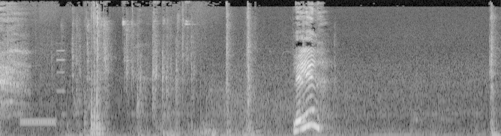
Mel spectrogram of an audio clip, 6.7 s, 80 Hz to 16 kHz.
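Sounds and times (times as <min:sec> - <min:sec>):
brief steady electronic telephone tone: 0:00.2 - 0:01.1
speech: 0:03.9 - 0:04.4.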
